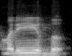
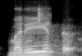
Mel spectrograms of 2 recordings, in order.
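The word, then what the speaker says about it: مريض: Arabic word है, वो मरीज, जी ठीक है ना। जी। उसका एक्चुअल प्रोनाउंसिएशन जो है वो है मरीद। मरीब। ओके। जी। मरीद, द का थोड़ा साउंड आता है, मरीद।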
